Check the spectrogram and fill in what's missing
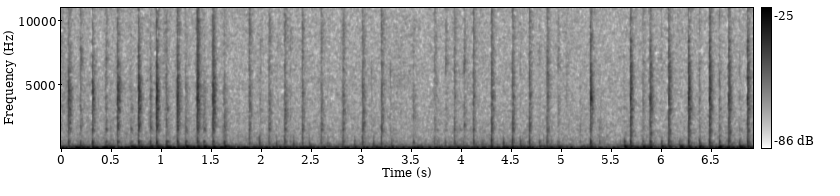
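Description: An open white plastic flip phone is held in both hands while thumbs press its keypad buttons quickly. A steady stream of short, bright plastic clicks runs throughout over a constant low hum.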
